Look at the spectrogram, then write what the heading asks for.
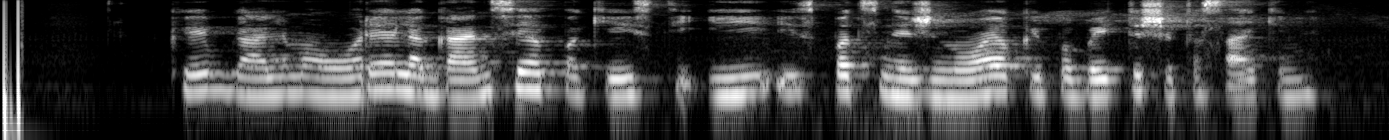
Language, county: Lithuanian, Kaunas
